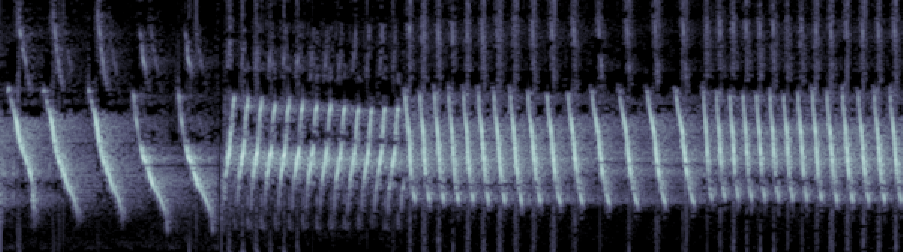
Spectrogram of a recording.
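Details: Canary singing, used as tutor audio for other cage songbirds: a few slower sweeping downslurred notes, then a sudden switch to a fast, even trill of short whistled notes continuing to the end.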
